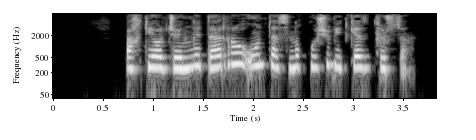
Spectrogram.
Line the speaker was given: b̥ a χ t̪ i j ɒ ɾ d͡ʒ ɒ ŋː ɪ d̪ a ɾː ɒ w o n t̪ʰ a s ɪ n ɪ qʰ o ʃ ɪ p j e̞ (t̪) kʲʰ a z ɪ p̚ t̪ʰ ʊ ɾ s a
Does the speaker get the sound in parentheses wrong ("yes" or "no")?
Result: no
